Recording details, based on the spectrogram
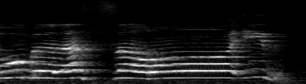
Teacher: huruf ta-nya dibaca tipis, tarqiq, dhamma satu harokat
